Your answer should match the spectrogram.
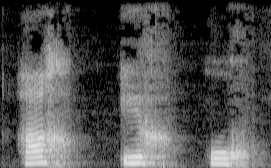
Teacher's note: آگے خواہ ہے حروف مستعلیہ، اس کو موٹا کر کے پڑھیں گے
